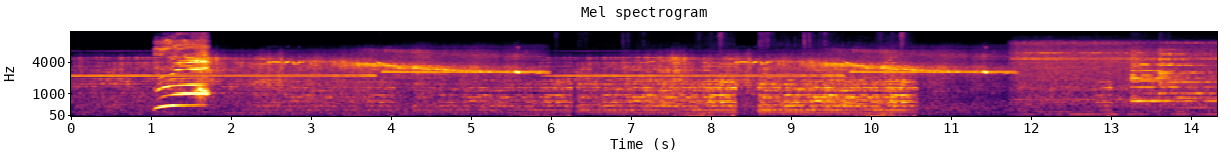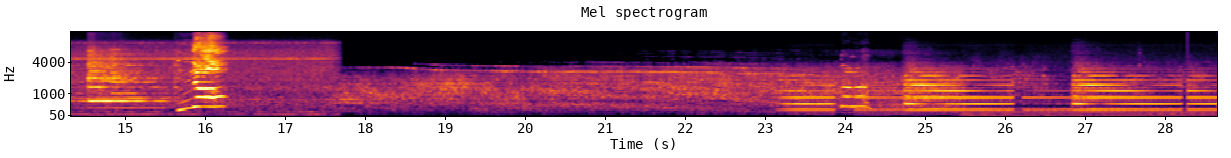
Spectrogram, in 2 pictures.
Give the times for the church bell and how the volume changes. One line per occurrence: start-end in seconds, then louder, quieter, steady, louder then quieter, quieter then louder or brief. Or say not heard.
2.2-10.6 louder
12.8-15.7 brief
23.1-28.6 steady.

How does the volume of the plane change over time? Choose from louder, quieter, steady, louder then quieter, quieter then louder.
steady.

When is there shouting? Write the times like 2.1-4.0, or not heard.
1.0-1.8, 15.6-16.3, 23.9-24.4.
